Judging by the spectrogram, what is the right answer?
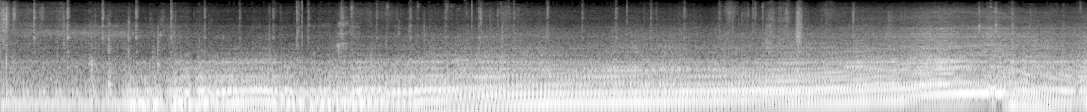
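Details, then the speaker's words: Subaru WRX at full throttle under heavy acceleration, misfiring. Uneven, stumbling beat as revs climb; owner suspects an air problem, spark plugs to be pulled. "now it's still doing it I don't know if you could hear it it's really weird sound didn't know check engine light yet"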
